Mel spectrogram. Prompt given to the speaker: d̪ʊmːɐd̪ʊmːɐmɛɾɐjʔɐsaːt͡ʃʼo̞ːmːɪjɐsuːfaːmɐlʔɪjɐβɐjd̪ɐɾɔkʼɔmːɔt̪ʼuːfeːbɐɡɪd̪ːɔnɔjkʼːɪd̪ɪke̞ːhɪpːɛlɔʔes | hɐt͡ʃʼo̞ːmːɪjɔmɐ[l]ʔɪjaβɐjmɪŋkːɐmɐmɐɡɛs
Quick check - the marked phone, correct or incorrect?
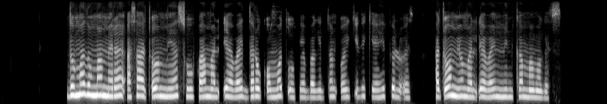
correct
